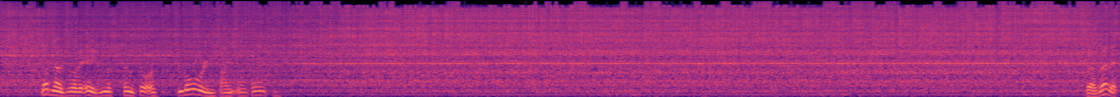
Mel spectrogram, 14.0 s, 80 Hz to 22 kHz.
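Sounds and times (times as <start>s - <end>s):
heat gun fan whining: 0.0s - 14.0s.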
